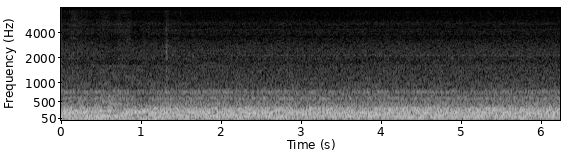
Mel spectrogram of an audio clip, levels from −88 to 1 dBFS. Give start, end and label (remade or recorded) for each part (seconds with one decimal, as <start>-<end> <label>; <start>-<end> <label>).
0.0-0.5 recorded; 0.5-1.1 remade; 1.1-6.2 recorded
